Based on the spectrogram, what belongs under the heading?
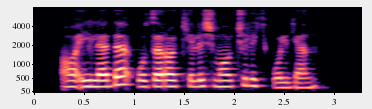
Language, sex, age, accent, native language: Uzbek, female, 12-17, Xorazm, Uzbek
